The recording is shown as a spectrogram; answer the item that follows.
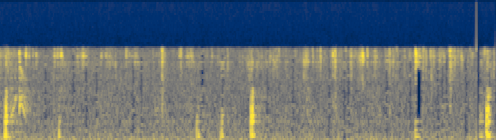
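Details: Male wild hedgehog feeding in a Somerset, UK garden, chattering while eating; scattered sharp clicks and wet chewing smacks come in loose, uneven runs, with brief louder bursts at the start and end against low background hiss.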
